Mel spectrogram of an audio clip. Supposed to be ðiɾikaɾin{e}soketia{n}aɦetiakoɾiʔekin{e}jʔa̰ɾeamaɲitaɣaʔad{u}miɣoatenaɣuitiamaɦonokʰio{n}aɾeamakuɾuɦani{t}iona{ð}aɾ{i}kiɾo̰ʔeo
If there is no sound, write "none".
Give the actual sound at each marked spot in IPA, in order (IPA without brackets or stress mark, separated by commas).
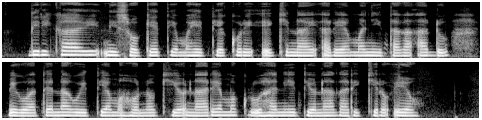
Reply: i, m, a, u, n, t, ð, i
